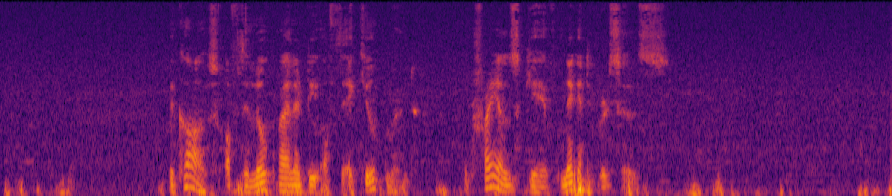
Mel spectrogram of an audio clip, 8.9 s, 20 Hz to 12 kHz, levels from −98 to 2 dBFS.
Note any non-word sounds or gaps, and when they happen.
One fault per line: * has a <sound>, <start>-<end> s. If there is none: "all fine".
all fine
